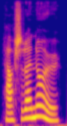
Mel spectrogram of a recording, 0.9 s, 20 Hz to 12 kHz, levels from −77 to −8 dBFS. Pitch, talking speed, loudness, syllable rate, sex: 220 Hz, 265 wpm, -13 LUFS, 4.9 syllables/s, female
